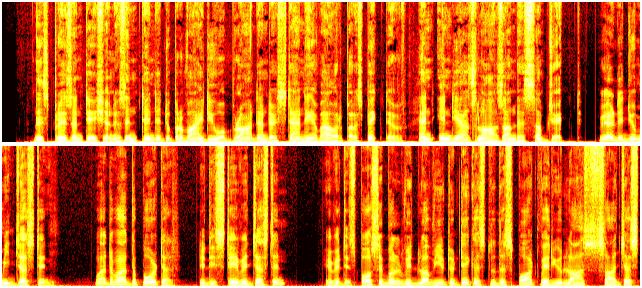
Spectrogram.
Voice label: Neutral East Indian accented English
